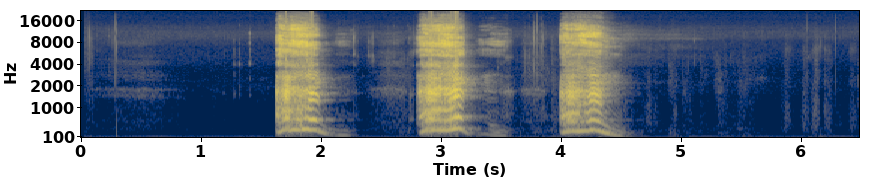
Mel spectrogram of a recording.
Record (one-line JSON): {"three_cough_length": "6.5 s", "three_cough_amplitude": 32768, "three_cough_signal_mean_std_ratio": 0.34, "survey_phase": "beta (2021-08-13 to 2022-03-07)", "age": "45-64", "gender": "Male", "wearing_mask": "No", "symptom_none": true, "smoker_status": "Never smoked", "respiratory_condition_asthma": false, "respiratory_condition_other": false, "recruitment_source": "REACT", "submission_delay": "2 days", "covid_test_result": "Negative", "covid_test_method": "RT-qPCR"}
